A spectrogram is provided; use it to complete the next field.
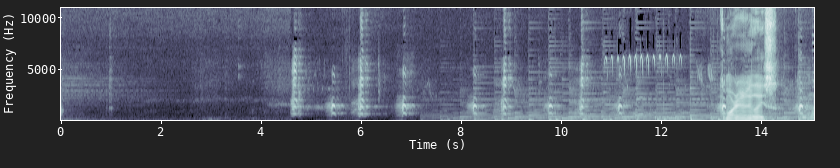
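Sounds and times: goose honking: 4.6s - 7.2s, 8.0s - 15.0s
background music: 7.2s - 15.0s.

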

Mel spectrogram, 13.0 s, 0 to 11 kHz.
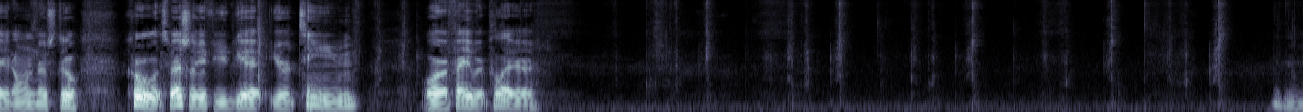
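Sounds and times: cards being flipped: 2.3s - 2.7s, 3.4s - 4.2s, 6.0s - 12.4s.

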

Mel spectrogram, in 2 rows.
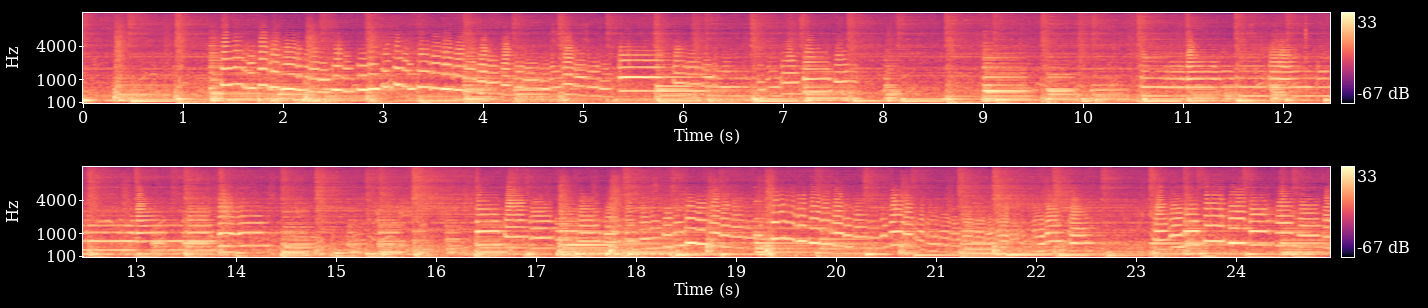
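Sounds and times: jazz big band playing: 0.0s - 24.9s
trumpet solo: 1.2s - 7.9s, 10.6s - 14.8s, 16.4s - 24.9s.

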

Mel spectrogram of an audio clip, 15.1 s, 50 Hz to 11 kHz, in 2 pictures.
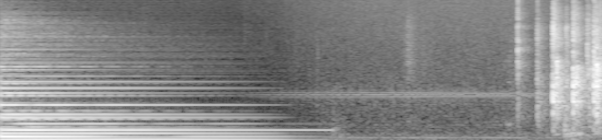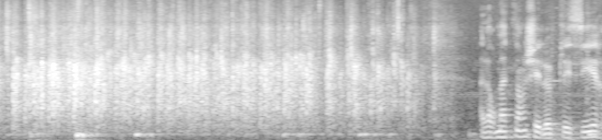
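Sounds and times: audience applauding: 6.5s - 13.4s.

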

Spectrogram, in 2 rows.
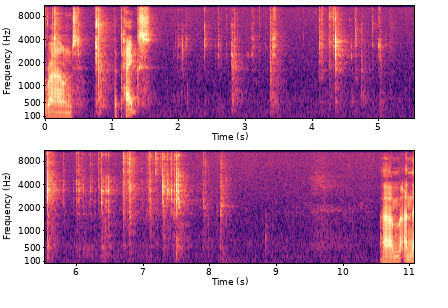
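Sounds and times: metal cable clicking and rattling: 1.8s - 8.4s.

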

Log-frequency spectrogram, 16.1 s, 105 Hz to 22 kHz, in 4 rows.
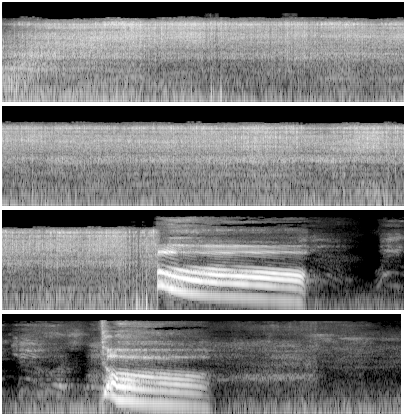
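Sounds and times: toy car wheels on plastic track: 0.0s - 9.6s.

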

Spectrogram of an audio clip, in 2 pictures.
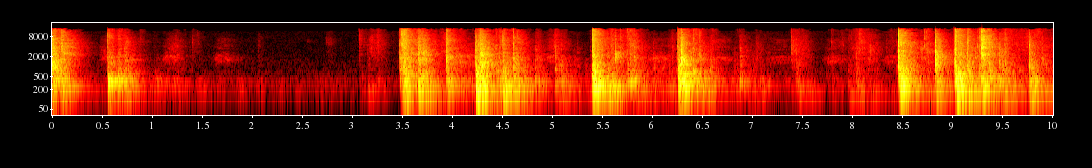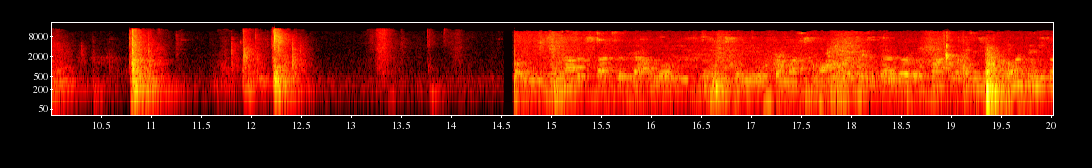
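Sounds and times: plastic bottles thunking into tub: 0.0s - 1.0s, 3.3s - 7.1s, 8.4s - 12.6s.

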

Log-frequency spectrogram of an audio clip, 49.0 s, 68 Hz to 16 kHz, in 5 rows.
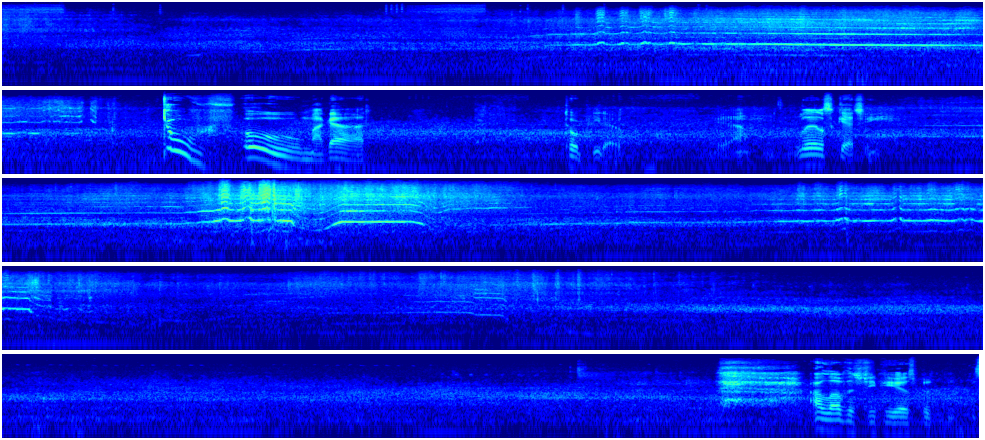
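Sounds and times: model speedboat motor whining: 0.0s - 11.2s, 18.7s - 36.8s.

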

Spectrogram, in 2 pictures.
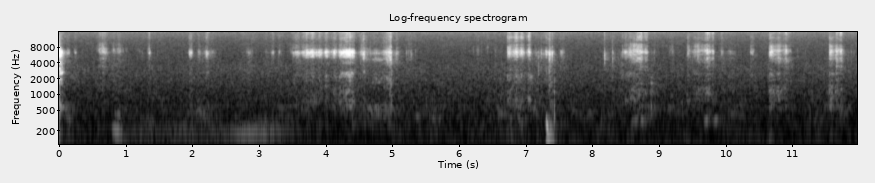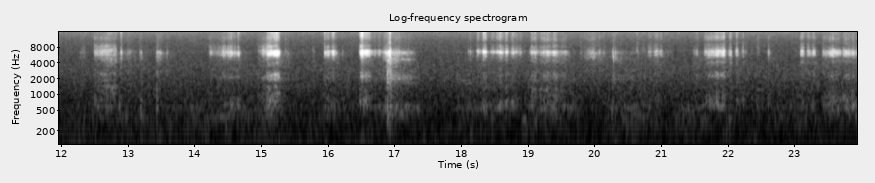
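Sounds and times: pencil scratching on paper: 3.5s - 5.1s, 6.7s - 7.4s, 8.4s - 10.0s, 10.6s - 11.8s, 12.5s - 13.6s, 14.3s - 16.8s, 18.1s - 19.6s, 21.6s - 22.3s, 23.1s - 23.9s.

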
